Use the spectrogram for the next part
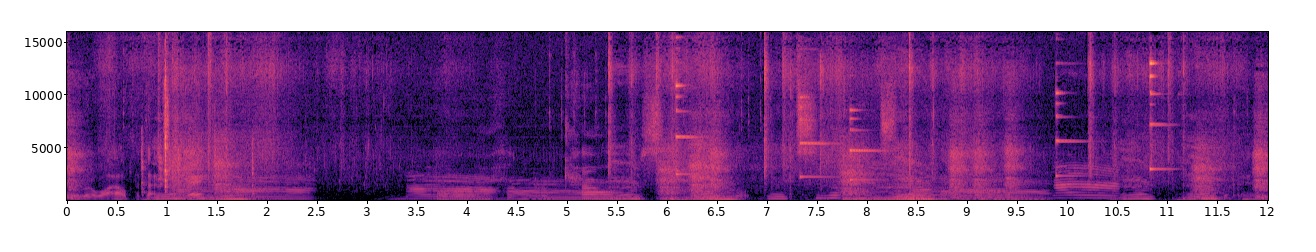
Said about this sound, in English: They're just going to sit here and moo at us for a little while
